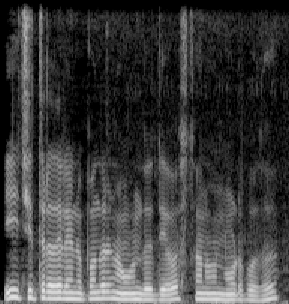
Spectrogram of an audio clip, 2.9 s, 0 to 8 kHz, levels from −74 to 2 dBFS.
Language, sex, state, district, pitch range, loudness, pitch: Kannada, male, Karnataka, Koppal, 140-170 Hz, -12 LUFS, 155 Hz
